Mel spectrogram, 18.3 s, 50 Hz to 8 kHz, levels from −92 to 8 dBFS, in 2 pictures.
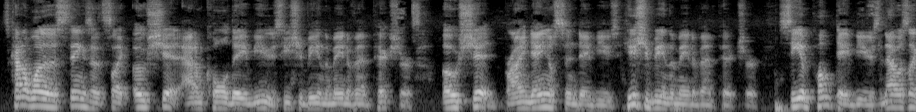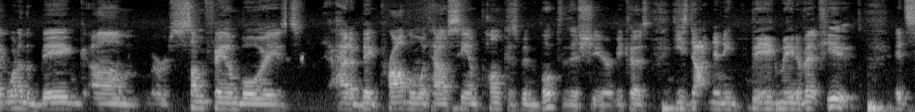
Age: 30-49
